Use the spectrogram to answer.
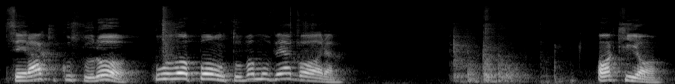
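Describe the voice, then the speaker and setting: A man's voice: sits high, big pitch swings, slow, dark tone, slight background noise. A man with a Brazilian Portuguese accent giving a chatty live sewing machine demonstration, constantly pointing things out to viewers.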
